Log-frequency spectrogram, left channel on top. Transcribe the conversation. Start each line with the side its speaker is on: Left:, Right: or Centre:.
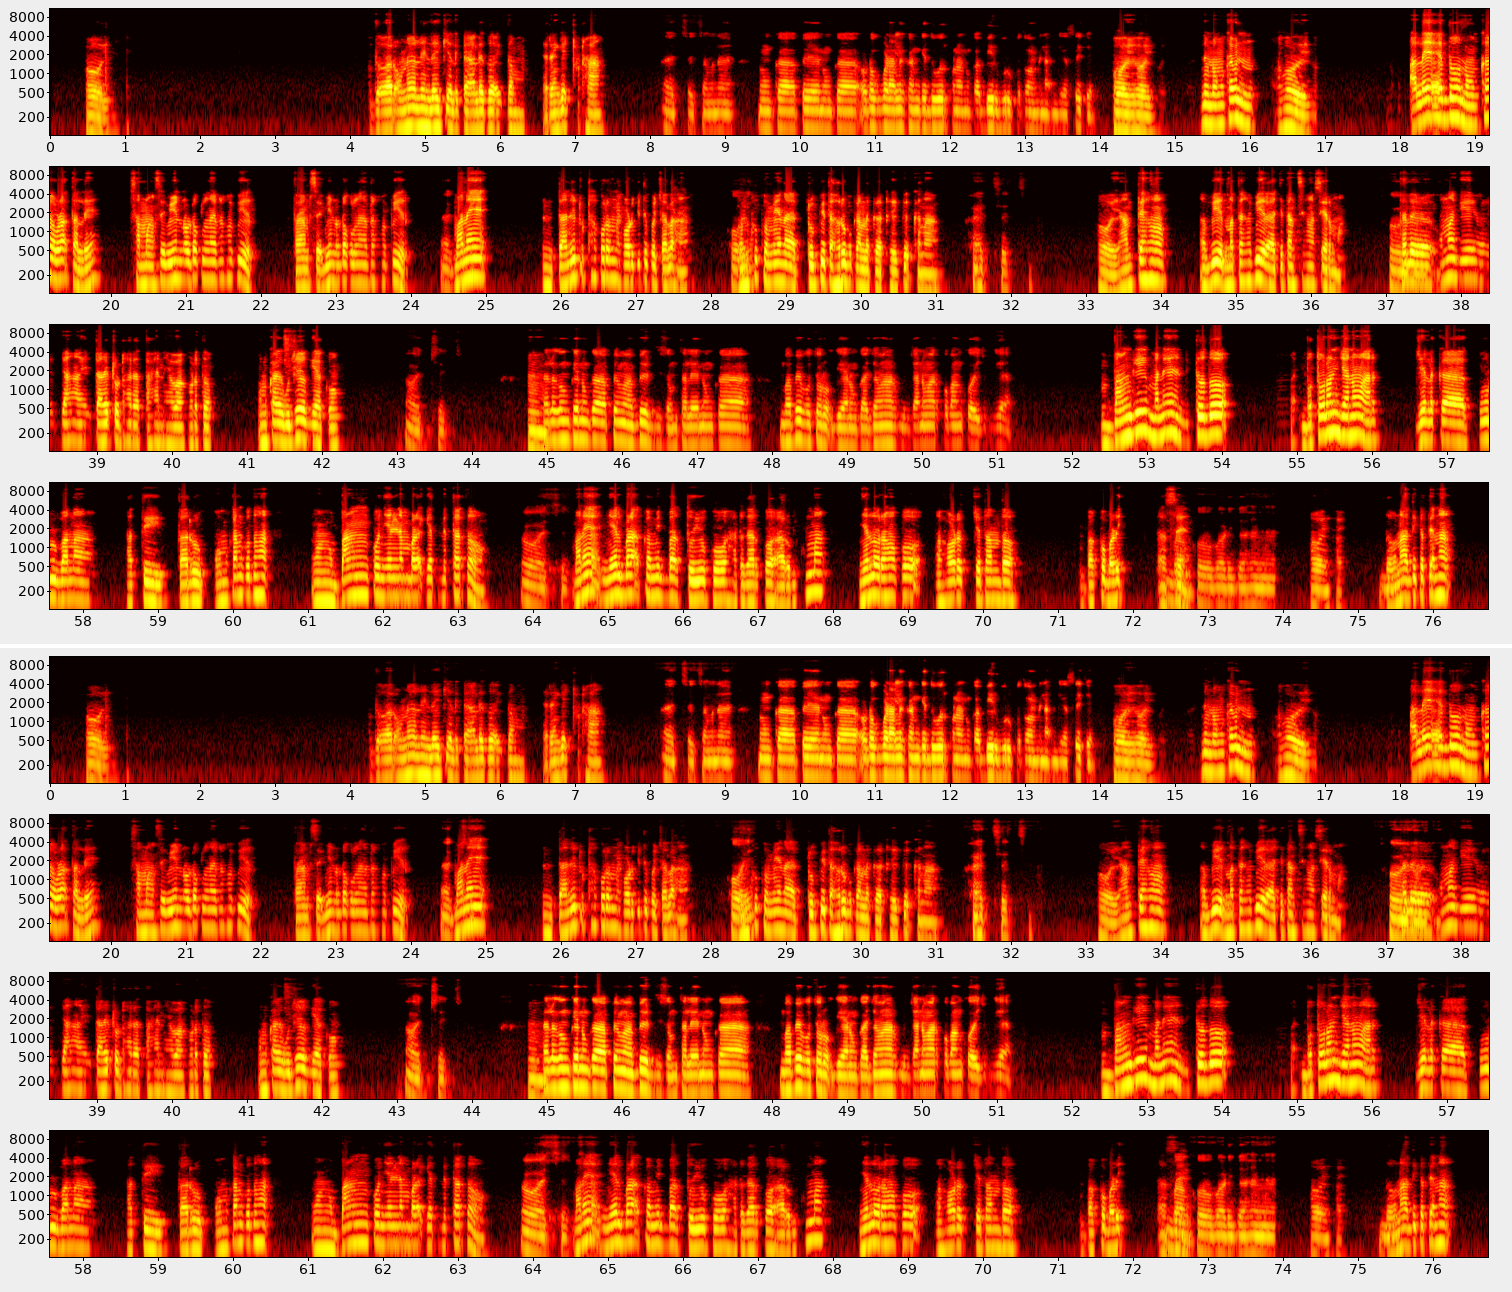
Left: ᱦᱳᱭ᱾ ᱟᱫᱚ ᱟᱨ ᱚᱱᱮᱚᱞᱤᱧ ᱞᱟᱹᱭ ᱠᱮᱫ ᱞᱮᱠᱟ ᱟᱞᱮᱫ ᱫᱚ ᱮᱠᱫᱚᱢ ᱨᱮᱸᱜᱮᱡ ᱴᱚᱴᱷᱟ᱾
Right: ᱟᱪᱪᱷᱟ ᱟᱪᱪᱷᱟ ᱢᱟᱱᱮᱼᱼ ᱱᱚᱝᱠᱟ ᱯᱮ ᱱᱚᱝᱠᱟ ᱚᱰᱩᱠ ᱵᱟᱲᱟ ᱞᱮᱱᱠᱷᱟᱱ ᱜᱮ ᱫᱩᱣᱟᱹᱨ ᱠᱷᱚᱱᱟᱜ ᱱᱚᱝᱠᱟ ᱵᱤᱨᱵᱩᱨᱩ ᱠᱚᱫᱚᱢᱟ ᱢᱮᱱᱟᱜ ᱜᱮᱭᱟ ᱥᱮ ᱪᱮ?
Left: ᱦᱳᱭ ᱦᱳᱭ ᱦ ᱱᱚᱝᱠᱟ ᱵᱮᱱ ᱦᱳᱜᱼᱼ ᱟᱞᱮᱭᱟᱜ ᱫᱚ ᱱᱚᱝᱠᱟ ᱚᱲᱟᱜ ᱛᱟᱞᱮ ᱥᱟᱢᱟᱝ ᱥᱮᱫ ᱵᱤᱱ ᱩᱰᱩᱠ ᱞᱮᱱ ᱨᱮᱦᱚᱸ ᱵᱤᱨ, ᱛᱟᱭᱚᱢ ᱥᱮᱫ ᱵᱤᱱ ᱚᱰᱚᱠ ᱞᱮᱱ ᱨᱮᱦᱚᱸ ᱵᱤᱨ,
Right: ᱟᱪᱪᱷᱟ
Left: ᱢᱟᱱᱮ ᱴᱟᱹᱰᱤ ᱴᱚᱴᱷᱟ ᱠᱚᱨᱮᱱ ᱦᱚᱲ ᱡᱩᱫᱤ ᱠᱚ ᱪᱟᱞᱟᱜᱼᱟ
Right: ᱦᱳᱭ
Left: ᱩᱱᱠᱩᱼᱼ ᱠᱚ ᱢᱮᱱᱟ ᱴᱩᱯᱤ ᱛᱮ ᱦᱟᱹᱨᱩᱵ ᱟᱠᱟᱱ ᱞᱮᱠᱟ ᱴᱷᱟᱹᱣᱠᱟᱹᱜ ᱠᱟᱱᱟ᱾
Right: ᱟᱪᱪᱷᱟ ᱟᱪᱪᱷᱟ᱾
Left: ᱦᱳᱭ ᱦᱟᱱᱛᱮ ᱦᱚᱸ ᱵᱤᱨ ᱱᱛᱮ ᱦᱚᱸ ᱵᱤᱨ ᱪᱮᱛᱟᱱ ᱥᱮᱫ ᱦᱚᱸ ᱥᱮᱨᱢᱟ
Right: ᱦᱳᱭ
Left: ᱛᱟᱦᱚᱞᱮ
Right: ᱦᱳᱭ
Left: ᱚᱱᱟᱼᱼ ᱡᱟᱦᱟᱸᱭ ᱪᱟᱨᱮ ᱴᱚᱴᱷᱟᱨᱮ ᱛᱟᱦᱮᱱ ᱦᱮᱣᱟ ᱦᱚᱲ ᱫᱚ ᱚᱱᱠᱟᱜ ᱵᱩᱡᱷᱟᱹᱣ ᱜᱮᱭᱟ ᱠᱚ᱾
Right: ᱟᱪᱪᱷᱟ ᱟᱪᱪᱷᱟ᱾
Left: ᱦᱩᱸ
Right: ᱛᱟᱦᱚᱞᱮ ᱜᱚᱝᱠᱮ ᱱᱚᱝᱠᱟ ᱟᱯᱮ ᱢᱟ ᱵᱤᱨ ᱫᱤᱥᱚᱢ ᱛᱟᱦᱚᱞᱮ ᱱᱚᱝᱼᱠᱟ ᱵᱟᱯᱮ ᱵᱚᱛᱚᱨᱼᱼ ᱩᱛᱚᱨᱚᱜ ᱜᱮᱭᱟ ᱱᱚᱝᱠᱟ ᱡᱟᱱᱣ ᱡᱟᱱᱣᱟᱨ ᱠᱚ ᱵᱟᱝ ᱠᱚ ᱦᱤᱡᱩᱜ ᱜᱮᱭᱟ᱾
Left: ᱵᱟᱝᱜᱮ ᱢᱟᱱᱮ ᱱᱤᱛᱚᱜ ᱫᱚ ᱵᱚᱛᱚ ᱨᱟᱱ ᱡᱟᱱᱣᱟᱨᱼᱼ ᱡᱮᱞᱮᱠᱟ ᱠᱩᱞ ᱵᱟᱱᱟ ᱦᱟᱹᱛᱤ ᱛᱟᱹᱨᱩᱵ ᱚᱱᱠᱟᱱ ᱠᱚᱫᱚ ᱦᱟᱸᱜᱼᱼ ᱵᱟᱝ ᱵᱟᱝ ᱠᱚ ᱧᱮᱞ ᱧᱟᱢ ᱵᱟᱲᱟᱜ ᱜᱮᱭᱟ ᱱᱮᱛᱟᱨ ᱫᱚ
Right: ᱚ ᱟᱪᱪᱷᱟ ᱟᱪᱪᱷᱟ
Left: ᱢᱟᱱᱮ ᱧᱮᱞ ᱵᱟᱲᱟᱜ ᱠᱚᱣᱟ ᱢᱤᱫ ᱵᱟᱨ ᱛᱩᱭᱩ ᱠᱚ ᱦᱟᱴᱜᱟᱨ ᱠᱚᱼᱼ ᱟᱨ ᱩᱱᱠᱩ ᱢᱟ ᱧᱮᱞᱚᱜ ᱨᱮᱦᱚᱸ ᱠᱚ ᱦᱚᱲ ᱪᱮᱛᱟᱱ ᱫᱚᱼᱼ ᱵᱟᱠᱚ ᱵᱟᱹᱲᱤᱡ ᱟ ᱥᱮ
Right: ᱵᱟᱝᱠᱚ ᱵᱟᱹᱲᱤᱡᱟ ᱦᱮᱸ
Left: ᱾ᱦᱳᱭ ᱦᱳᱭ
Right: ᱦᱩᱸ
Left: ᱟᱫᱚ ᱚᱱᱟ ᱤᱫᱤ ᱠᱟ ᱠᱟᱛᱮᱜ ᱦᱱᱟᱜ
